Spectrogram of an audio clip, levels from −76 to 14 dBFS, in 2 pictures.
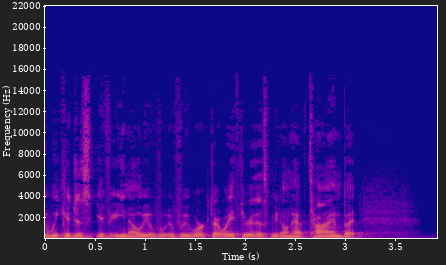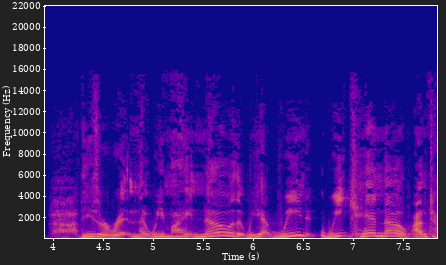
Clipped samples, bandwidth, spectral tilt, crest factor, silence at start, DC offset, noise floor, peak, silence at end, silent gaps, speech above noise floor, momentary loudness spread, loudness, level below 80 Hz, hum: under 0.1%; 16 kHz; -5.5 dB/octave; 22 dB; 0 s; under 0.1%; -52 dBFS; 0 dBFS; 0 s; none; 30 dB; 5 LU; -23 LUFS; -60 dBFS; none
